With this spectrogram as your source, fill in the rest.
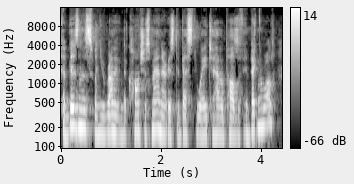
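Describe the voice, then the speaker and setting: A man with a German accent talks at a very fast pace in a fairly high, somewhat breathy voice. His intonation stays fairly even. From Germany. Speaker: entrepreneur, company CEO. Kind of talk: podcast interview.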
